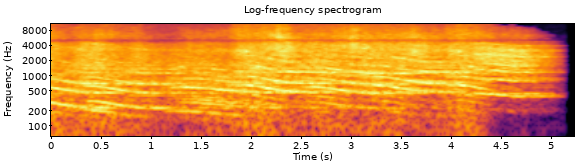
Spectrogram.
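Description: F1 cars on the formation lap of the Miami Grand Prix in the F1 24 video game, engines revving steadily and loudly with rising and falling pitch sweeps, fading out abruptly at the end.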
